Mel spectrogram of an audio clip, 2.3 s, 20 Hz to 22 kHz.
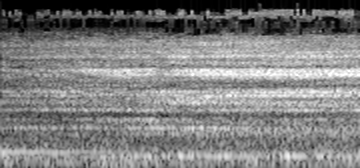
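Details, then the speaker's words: Classic A-series high-mileage head, about 98,000 miles: leak-down test on cylinder two, steady hiss of air escaping the centre exhaust port from pitted, poorly sealing exhaust valve seats. "you can hear the hissing. That's coming out of the center exhaust port. So, that just gives you an idea of exactly how bad the seats are on these uh exhaust valves."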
